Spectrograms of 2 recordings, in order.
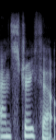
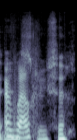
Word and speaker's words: Anstruther: And we have had a message from Alex and his family who have recommended the fish and chips at Anstruther on the Firth of Forth.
